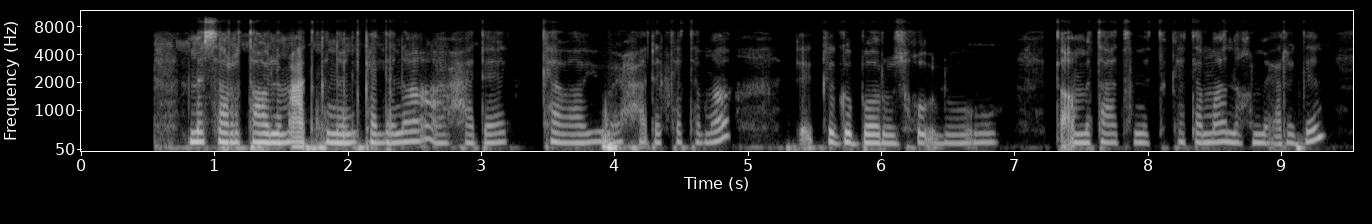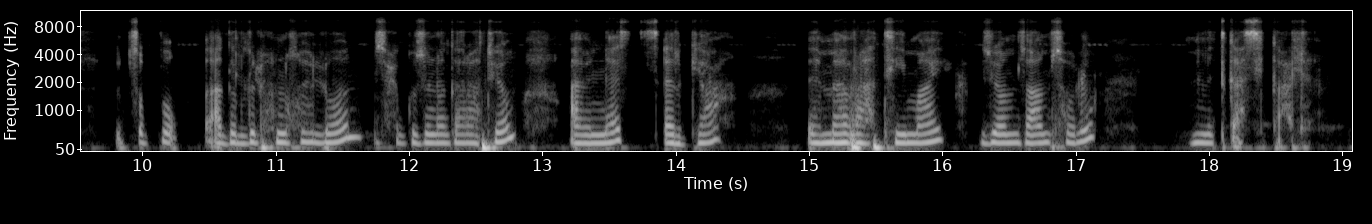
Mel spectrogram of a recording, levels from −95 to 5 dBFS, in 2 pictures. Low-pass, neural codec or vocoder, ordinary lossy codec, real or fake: 7.2 kHz; codec, 16 kHz, 16 kbps, FreqCodec, larger model; Opus, 32 kbps; fake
